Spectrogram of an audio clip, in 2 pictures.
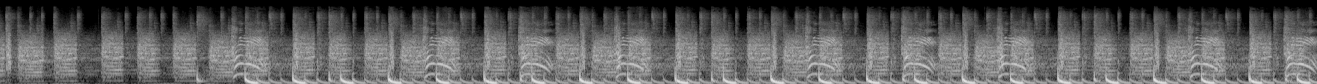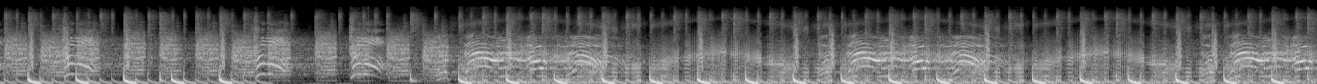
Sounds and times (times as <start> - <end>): Music: 0.0 - 26.3.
